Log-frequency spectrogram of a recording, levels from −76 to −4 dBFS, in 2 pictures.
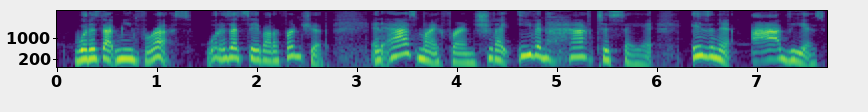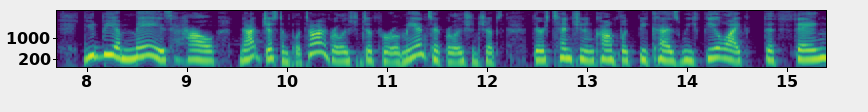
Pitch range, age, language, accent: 180-215 Hz, 20-39, English, American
